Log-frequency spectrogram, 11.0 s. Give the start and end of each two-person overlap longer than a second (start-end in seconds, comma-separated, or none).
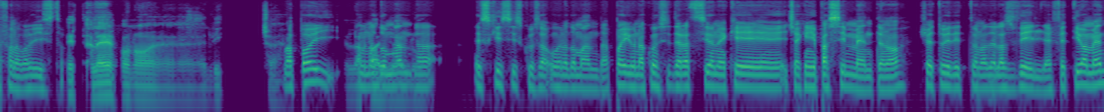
2.8-4.3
